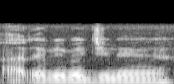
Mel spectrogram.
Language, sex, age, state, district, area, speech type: Bodo, male, 45-60, Assam, Chirang, rural, spontaneous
